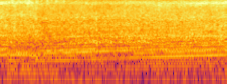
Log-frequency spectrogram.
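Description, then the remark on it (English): A loud race car engine drones steadily with a slowly rising pitch as the car leaves the pit lane heading toward Eau Rouge, carrying turbo chirping and the fluttering whoosh of a butterfly valve, no voices present. “Hear that butterfly and the turbo chirping right away as we head towards Eau Rouge for the first time out of the pit lane.”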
